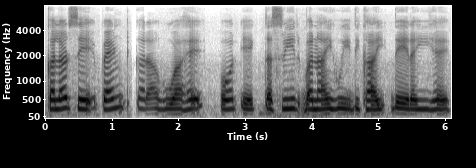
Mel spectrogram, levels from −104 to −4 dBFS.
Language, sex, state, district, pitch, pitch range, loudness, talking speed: Hindi, female, Rajasthan, Jaipur, 245 Hz, 165-260 Hz, -14 LUFS, 150 wpm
